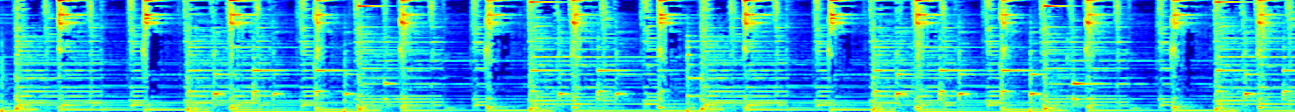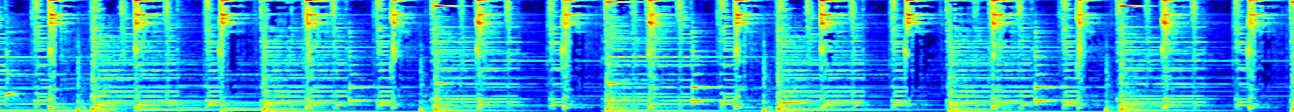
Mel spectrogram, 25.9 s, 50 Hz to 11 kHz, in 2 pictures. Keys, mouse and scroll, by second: 1.1 ctrl+z, 1.7-4.8 drag, 15.1 click, 21.9 click.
